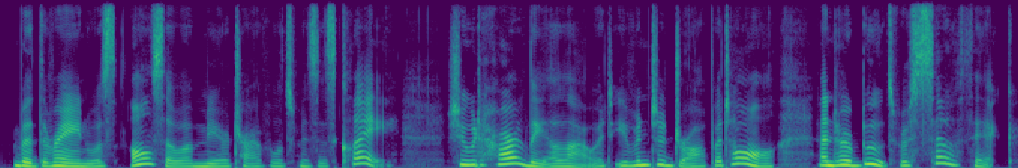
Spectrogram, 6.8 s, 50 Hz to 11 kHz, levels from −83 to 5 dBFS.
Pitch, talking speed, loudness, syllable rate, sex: 245 Hz, 240 wpm, -18 LUFS, 5.7 syllables/s, female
